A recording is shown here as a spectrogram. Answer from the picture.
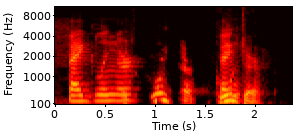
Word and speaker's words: Gunther: Feg, Gunther. it's Gunther. I'm saying it the American way.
